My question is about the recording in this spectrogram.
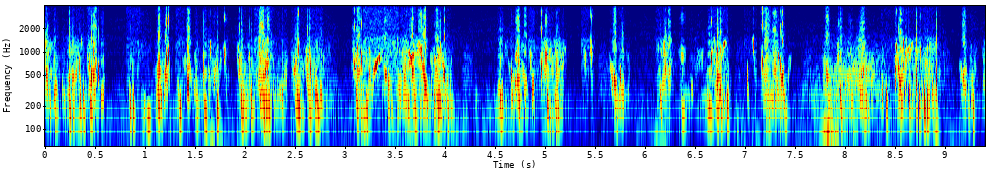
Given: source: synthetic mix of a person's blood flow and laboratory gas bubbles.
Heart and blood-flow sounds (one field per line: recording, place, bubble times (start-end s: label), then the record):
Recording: Doppler ultrasound of blood flow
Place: subclavian vein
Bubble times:
0.00-0.61 s: bubbles
0.81-1.84 s: bubbles
1.90-2.82 s: bubbles
3.05-4.11 s: bubbles
4.51-5.22 s: bubbles
5.36-5.50 s: bubbles
5.63-5.86 s: bubbles
6.10-6.28 s: bubbles
6.33-6.87 s: bubbles
6.99-7.47 s: bubbles
7.76-8.96 s: bubbles
9.13-9.41 s: bubbles
From the record:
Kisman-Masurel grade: 444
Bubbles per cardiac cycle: continuous sound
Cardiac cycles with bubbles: 100%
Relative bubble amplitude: maximal (0.775 to 0.999)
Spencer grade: 4 (maximum detectable bubble signal sounding continuously throughout systole and diastole of every cardiac period, and overriding the amplitude of the normal cardiac signals)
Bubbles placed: anywhere in the cardiac cycle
